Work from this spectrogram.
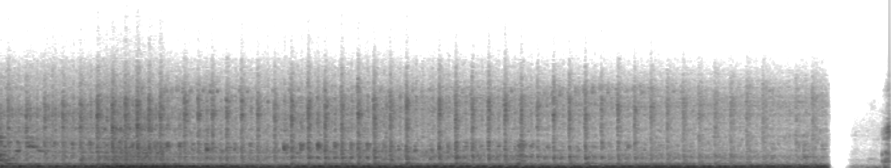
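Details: Chevy Blazer engine firing after being trailered back; lumpy uneven pulsing about three beats a second with ragged chuffing edge, running rough right after start, cause unclear.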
